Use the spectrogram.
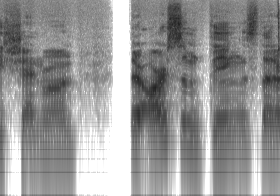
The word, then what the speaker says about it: Shenron: that's Shenron it's Shen it's spelled shenlong in the manga but it's they say Shenron there are some things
